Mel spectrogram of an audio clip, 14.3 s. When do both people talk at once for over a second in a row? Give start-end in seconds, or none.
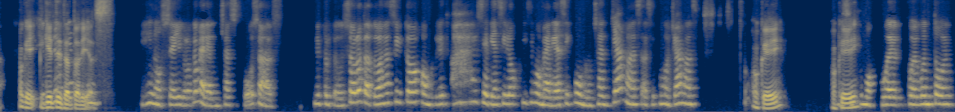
none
